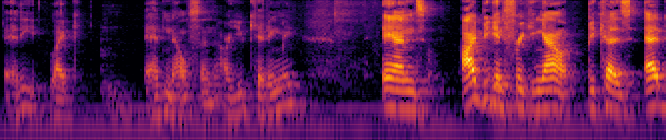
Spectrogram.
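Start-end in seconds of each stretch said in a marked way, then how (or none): 0.0-3.0 stunned disbelief. Retold or imitated. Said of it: "And I'm like".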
